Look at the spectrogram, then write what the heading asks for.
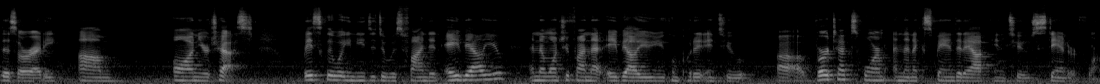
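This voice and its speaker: Fairly low in pitch, a woman talks at a fairly quick pace with ordinary pitch variation. An audible echo fills the room. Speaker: high school math teacher. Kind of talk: recorded lecture notes tutorial. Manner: fast.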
